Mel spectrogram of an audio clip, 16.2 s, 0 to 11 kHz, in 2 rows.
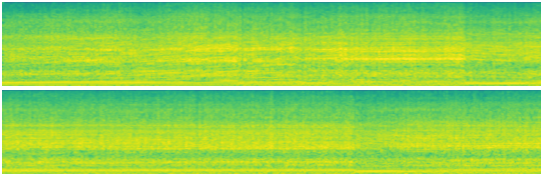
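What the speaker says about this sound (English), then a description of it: "this is a standard exhaust, but it's quite loud." A Ducati Streetfighter V2 motorcycle with its standard exhaust rumbles and idles loudly up close, its deep exhaust note swelling with a couple of throttle blips.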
